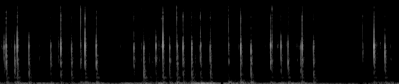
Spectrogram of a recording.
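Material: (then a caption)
Plastic. Long-nailed fingertips type on a clear plastic mechanical keyboard with transparent keycaps. A fast, uneven run of sharp, bright clicks and taps comes with brief pauses, each stroke dying away almost instantly.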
